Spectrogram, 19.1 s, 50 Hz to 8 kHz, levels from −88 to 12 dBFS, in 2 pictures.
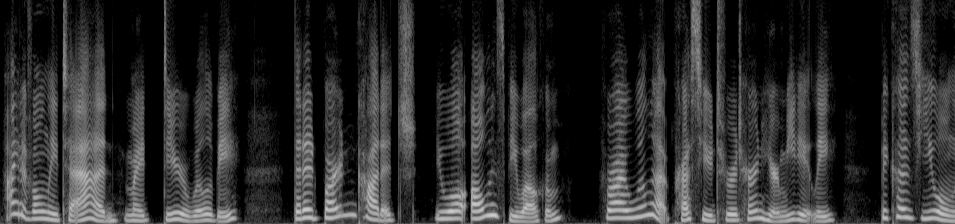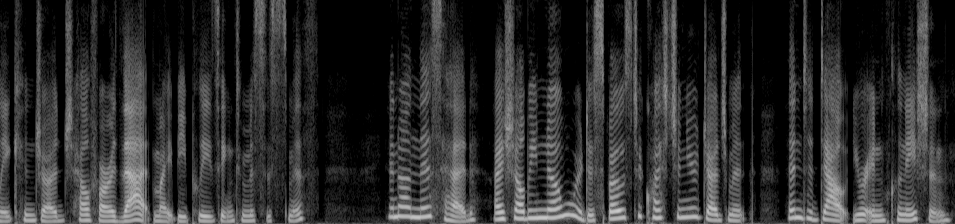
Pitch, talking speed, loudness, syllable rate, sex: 235 Hz, 190 wpm, -19 LUFS, 5.4 syllables/s, female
